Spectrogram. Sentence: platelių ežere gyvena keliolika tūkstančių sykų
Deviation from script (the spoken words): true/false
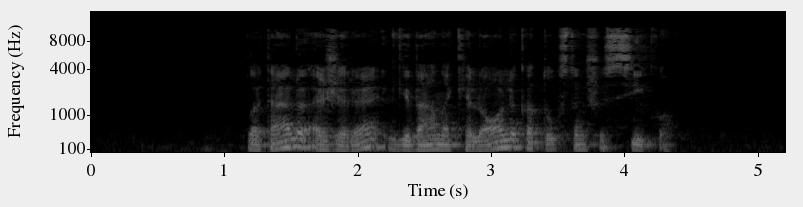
false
